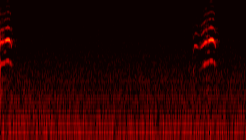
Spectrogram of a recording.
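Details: Barn owls at a nest monitored by a nest camera, calling during a prey handover at night: two short harmonic rasping calls, one at the very start and one near the end, with quiet background hum between.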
